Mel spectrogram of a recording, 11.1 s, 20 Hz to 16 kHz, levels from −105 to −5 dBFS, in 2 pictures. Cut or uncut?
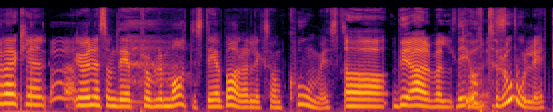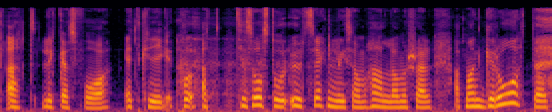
cut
